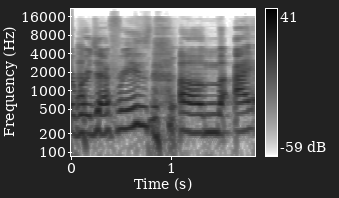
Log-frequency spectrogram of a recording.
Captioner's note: laughing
